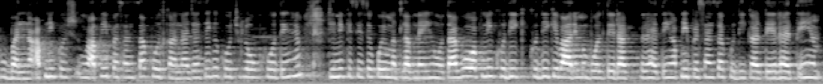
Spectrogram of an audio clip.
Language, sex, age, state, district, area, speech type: Hindi, female, 18-30, Madhya Pradesh, Hoshangabad, rural, spontaneous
